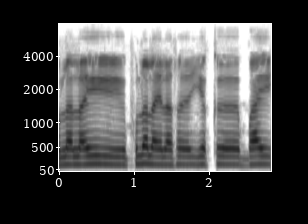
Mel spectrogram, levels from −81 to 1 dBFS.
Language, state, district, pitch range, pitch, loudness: Bhili, Maharashtra, Dhule, 155-160 Hz, 160 Hz, -15 LUFS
